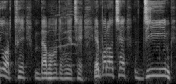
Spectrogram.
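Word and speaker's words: جيم: ব্যবহত হয়েছে এরপরে হচ্ছে জিম জিহ্বার মাঝখানটি উপরের তালুর সঙ্গে লাগাবেন তিন আলিফ টেনে পড়বেন জিহ্বার মাঝখানের অংশটা উপরের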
